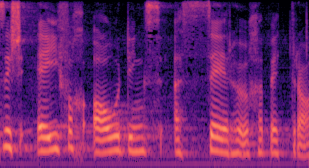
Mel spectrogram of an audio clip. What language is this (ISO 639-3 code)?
gsw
